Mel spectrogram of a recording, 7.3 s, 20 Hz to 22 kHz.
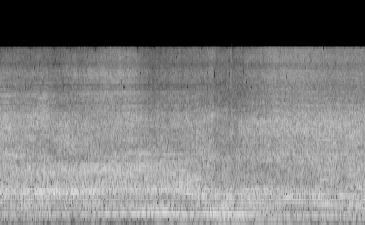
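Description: Four speedway motorcycles racing, their 500 cc single-cylinder methanol engines at full throttle, several engine notes overlapping with pitch rising and falling as the bikes come past and slide through the bend.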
